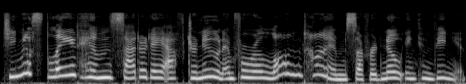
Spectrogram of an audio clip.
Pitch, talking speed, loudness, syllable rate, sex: 320 Hz, 155 wpm, -17 LUFS, 6.6 syllables/s, female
